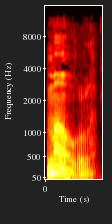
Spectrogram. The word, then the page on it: mole: British English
